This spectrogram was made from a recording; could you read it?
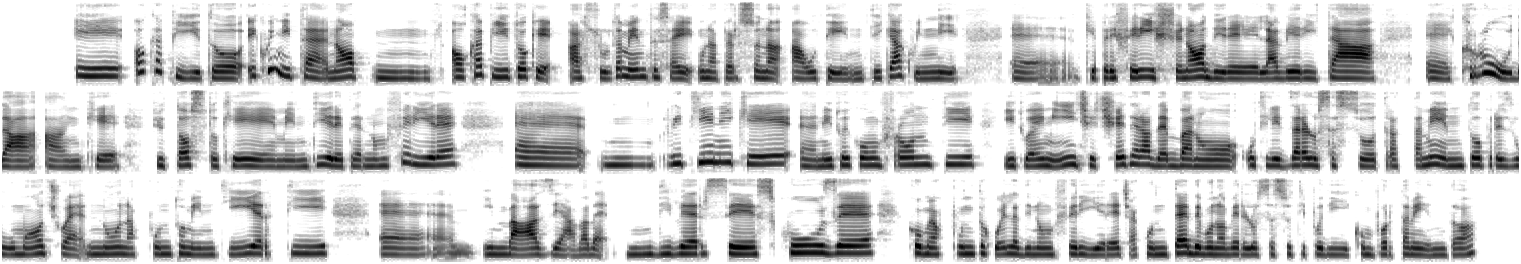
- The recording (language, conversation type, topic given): Italian, podcast, Cosa significa per te essere autentico, concretamente?
- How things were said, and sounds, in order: none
